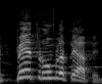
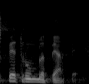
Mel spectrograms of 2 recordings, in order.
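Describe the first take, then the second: First: „Petru umblă pe ape” proclaimed much higher; triumphant proclamation. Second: „Petru umblă pe ape” said softly, low; quiet wonder. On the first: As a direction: lift „Petru” high and proclaim it. („Petru umblă pe ape” proclamat sus) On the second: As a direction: hush it, almost in awe. („Petru umblă pe ape” spus încet) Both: Shown as a demonstration. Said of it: "Câtă vreme privește la Hristos".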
